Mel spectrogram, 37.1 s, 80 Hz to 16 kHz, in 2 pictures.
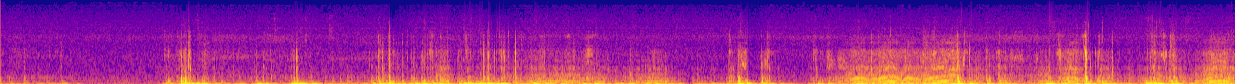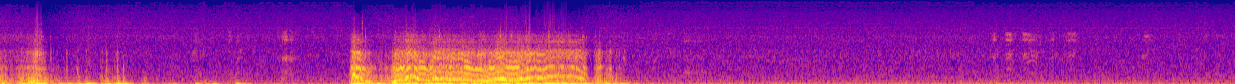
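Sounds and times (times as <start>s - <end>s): rc car rumbling over rocks: 2.4s - 20.8s, 23.7s - 28.1s
electric motor whine: 5.3s - 19.6s, 23.8s - 28.0s.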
